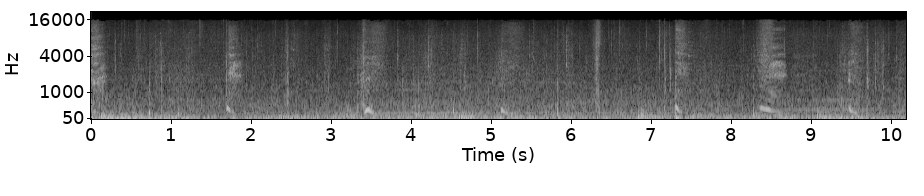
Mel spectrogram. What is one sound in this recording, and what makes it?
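Hands and boots scrape and knock against rock during a climb.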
